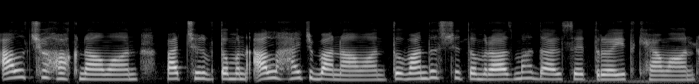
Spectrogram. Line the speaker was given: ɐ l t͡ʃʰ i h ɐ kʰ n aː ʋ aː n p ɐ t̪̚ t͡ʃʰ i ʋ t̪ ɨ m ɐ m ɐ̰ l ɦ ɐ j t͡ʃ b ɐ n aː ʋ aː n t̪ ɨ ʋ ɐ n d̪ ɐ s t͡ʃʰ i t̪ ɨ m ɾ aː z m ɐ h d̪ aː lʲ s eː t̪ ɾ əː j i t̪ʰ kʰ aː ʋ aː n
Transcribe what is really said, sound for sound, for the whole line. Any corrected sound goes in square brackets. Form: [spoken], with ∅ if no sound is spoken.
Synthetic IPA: ɐ l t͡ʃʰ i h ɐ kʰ n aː ʋ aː n p ɐ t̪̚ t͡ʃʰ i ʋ t̪ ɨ m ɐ [n] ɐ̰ l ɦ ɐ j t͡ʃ b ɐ n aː ʋ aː n t̪ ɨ ʋ ɐ n d̪ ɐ s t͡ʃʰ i t̪ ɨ m ɾ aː z m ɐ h d̪ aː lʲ s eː t̪ ɾ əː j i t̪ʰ kʰ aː ʋ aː n

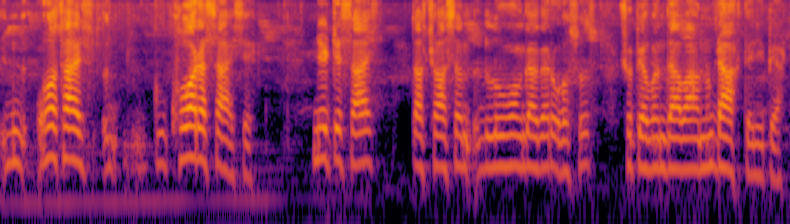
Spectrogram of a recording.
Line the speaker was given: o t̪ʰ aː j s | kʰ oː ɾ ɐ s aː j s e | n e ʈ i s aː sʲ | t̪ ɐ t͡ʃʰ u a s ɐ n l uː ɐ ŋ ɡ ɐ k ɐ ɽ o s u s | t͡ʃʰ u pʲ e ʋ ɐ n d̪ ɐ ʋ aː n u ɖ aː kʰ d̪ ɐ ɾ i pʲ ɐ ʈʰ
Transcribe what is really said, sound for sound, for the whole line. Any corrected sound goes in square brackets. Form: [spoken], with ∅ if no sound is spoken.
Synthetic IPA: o t̪ʰ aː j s | kʰ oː ɾ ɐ s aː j s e | n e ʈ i s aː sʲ | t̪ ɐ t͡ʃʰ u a s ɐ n l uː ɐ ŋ ɡ ɐ [ɡ] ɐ [ɾ] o s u s | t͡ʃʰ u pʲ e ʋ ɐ n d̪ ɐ ʋ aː n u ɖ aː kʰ [t̪] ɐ ɾ i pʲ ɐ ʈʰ

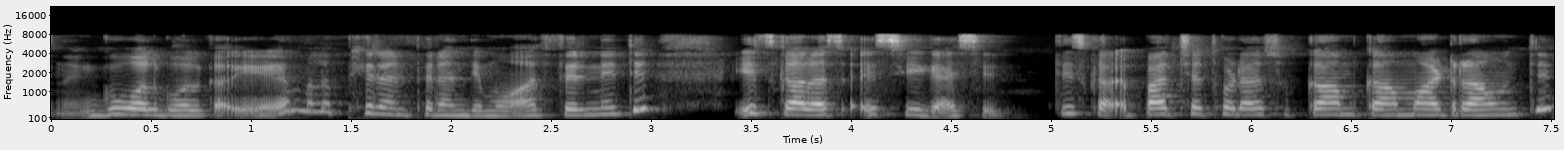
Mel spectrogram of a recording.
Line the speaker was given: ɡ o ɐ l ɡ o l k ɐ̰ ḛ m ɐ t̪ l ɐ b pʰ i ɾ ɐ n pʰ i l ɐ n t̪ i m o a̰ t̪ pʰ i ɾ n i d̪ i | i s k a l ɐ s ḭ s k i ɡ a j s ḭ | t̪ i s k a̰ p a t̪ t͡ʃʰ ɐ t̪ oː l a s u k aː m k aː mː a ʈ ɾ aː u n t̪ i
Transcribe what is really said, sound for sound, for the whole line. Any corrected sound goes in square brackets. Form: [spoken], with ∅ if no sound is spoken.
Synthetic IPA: ɡ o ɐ l ɡ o l k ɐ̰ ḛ m ɐ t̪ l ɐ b pʰ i ɾ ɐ n pʰ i [ɾ] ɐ n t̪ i m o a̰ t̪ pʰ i ɾ n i [t̪] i | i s k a l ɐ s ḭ s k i ɡ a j s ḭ | t̪ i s k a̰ p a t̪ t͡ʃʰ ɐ [t̪ʰ] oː [ɽ] a s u k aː m k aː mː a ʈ ɾ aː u n t̪ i

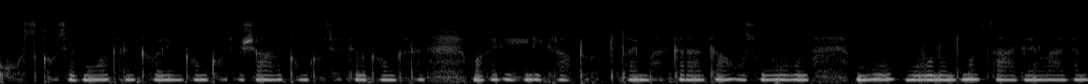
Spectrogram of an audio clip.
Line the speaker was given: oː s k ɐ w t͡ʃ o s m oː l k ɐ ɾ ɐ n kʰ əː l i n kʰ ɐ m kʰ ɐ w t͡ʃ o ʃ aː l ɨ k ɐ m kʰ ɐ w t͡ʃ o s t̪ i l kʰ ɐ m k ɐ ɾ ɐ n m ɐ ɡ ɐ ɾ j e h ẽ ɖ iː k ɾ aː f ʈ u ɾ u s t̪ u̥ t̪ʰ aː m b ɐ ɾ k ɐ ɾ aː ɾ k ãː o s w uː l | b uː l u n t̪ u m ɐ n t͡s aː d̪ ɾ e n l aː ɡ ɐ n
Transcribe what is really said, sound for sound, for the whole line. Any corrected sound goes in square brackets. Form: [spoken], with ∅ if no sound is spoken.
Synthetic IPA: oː s k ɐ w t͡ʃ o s m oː l k ɐ ɾ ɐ n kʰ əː l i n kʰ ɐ m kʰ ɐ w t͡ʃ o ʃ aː l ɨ k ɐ m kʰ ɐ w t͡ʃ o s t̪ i l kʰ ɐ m k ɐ ɾ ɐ n m ɐ ɡ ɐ ɾ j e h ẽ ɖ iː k ɾ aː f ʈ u ɾ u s t̪ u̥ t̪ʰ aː m b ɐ ɾ k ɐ ɾ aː ɾ k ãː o s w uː l | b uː l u n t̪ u m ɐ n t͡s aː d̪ ɾ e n l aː ɡ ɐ n

